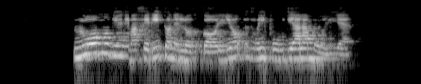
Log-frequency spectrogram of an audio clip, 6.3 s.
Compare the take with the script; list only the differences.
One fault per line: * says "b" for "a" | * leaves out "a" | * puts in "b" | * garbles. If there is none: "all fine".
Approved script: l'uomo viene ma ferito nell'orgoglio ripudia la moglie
all fine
